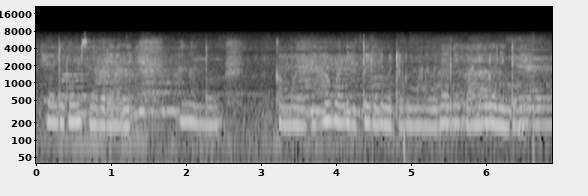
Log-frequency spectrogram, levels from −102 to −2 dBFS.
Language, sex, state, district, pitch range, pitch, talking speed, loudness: Kannada, female, Karnataka, Mysore, 180-210 Hz, 195 Hz, 105 wpm, -33 LUFS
